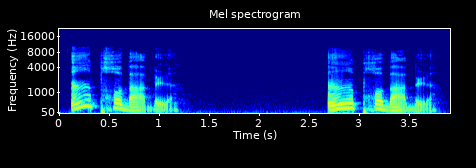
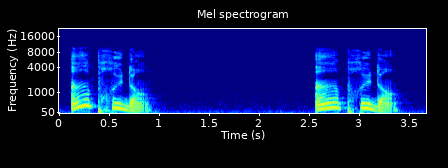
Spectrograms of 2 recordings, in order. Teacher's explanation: Keep in mind that when you add this em at the beginning of all the words, you will get the nasal sound un. Okay, you don't pronounce the m, but it goes like un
